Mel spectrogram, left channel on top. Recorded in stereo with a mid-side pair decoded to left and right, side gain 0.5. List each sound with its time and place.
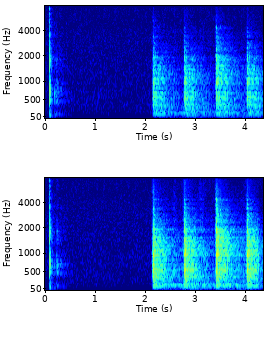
0.1 s tapping: 15° left, 2.5 m
2.1 s hammering: 60° right, 2.5 m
